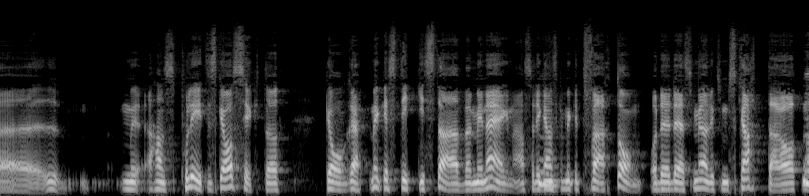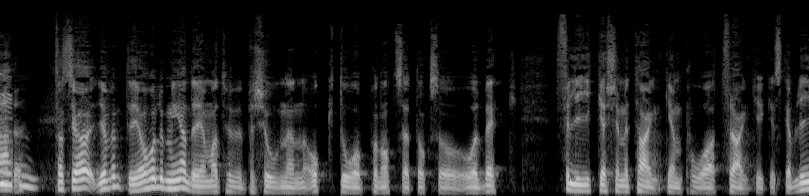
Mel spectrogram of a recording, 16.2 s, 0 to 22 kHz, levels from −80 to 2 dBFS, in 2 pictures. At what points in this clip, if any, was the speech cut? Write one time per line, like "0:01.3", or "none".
0:08.2

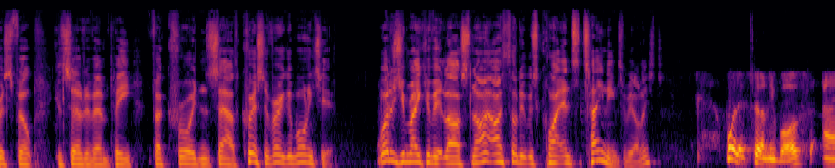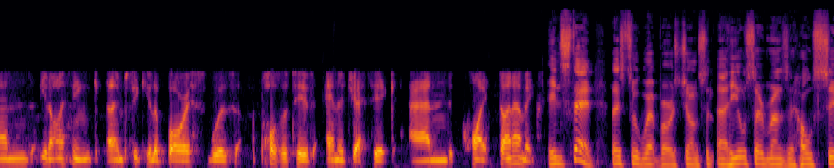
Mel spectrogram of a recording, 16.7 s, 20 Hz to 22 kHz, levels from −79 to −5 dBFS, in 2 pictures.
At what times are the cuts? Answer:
0:03.8
0:13.8
0:15.5

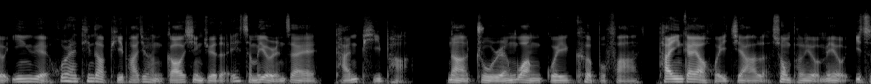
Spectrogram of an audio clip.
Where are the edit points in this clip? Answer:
0:03.2
0:06.4

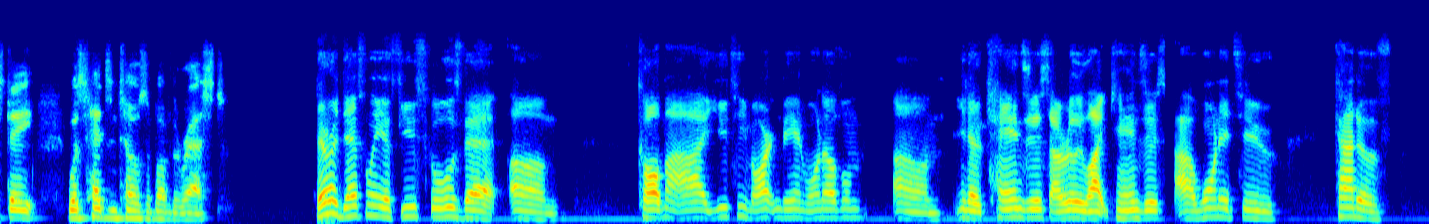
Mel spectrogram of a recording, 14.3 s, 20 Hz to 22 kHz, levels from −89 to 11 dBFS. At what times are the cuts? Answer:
0:11.6

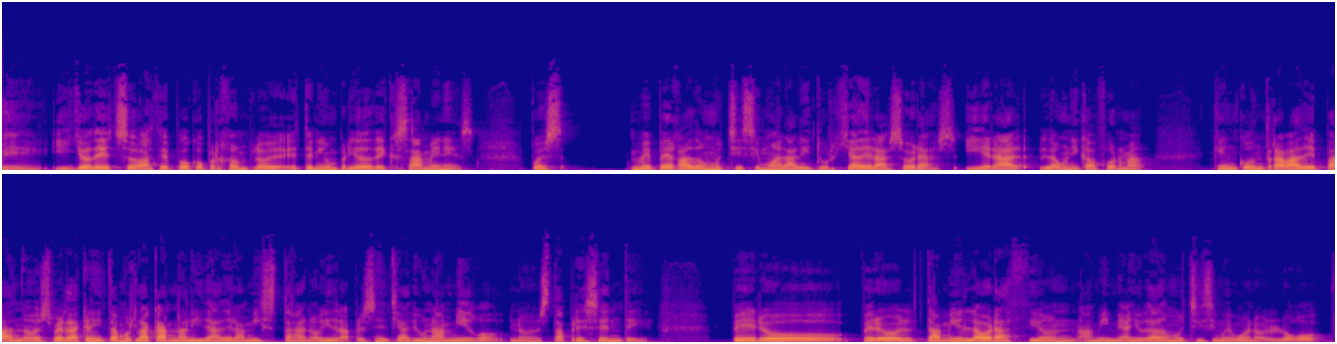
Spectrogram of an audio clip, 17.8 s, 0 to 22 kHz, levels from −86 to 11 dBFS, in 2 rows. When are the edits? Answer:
0:12.3

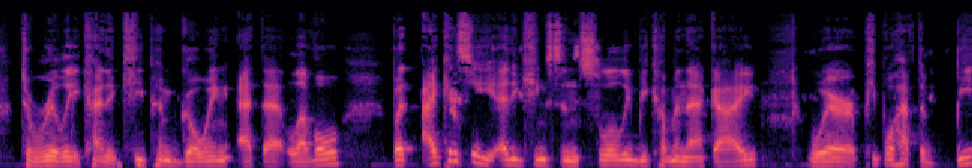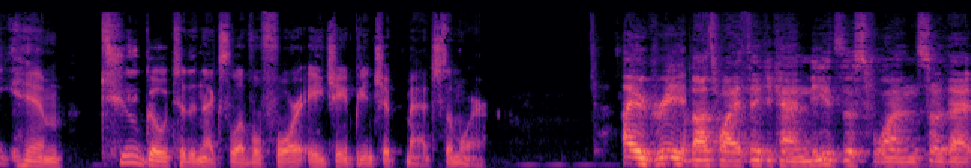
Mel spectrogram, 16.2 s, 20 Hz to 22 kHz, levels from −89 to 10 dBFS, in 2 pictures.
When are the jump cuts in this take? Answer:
0:13.8

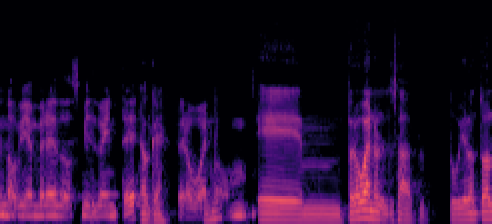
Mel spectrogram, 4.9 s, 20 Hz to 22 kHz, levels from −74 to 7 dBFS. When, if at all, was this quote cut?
0:02.5
0:03.8

